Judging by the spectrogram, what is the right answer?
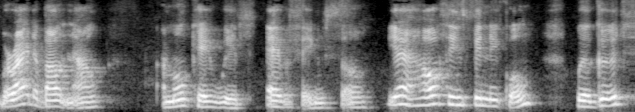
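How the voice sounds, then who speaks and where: A man on an online panel, speaking in a relaxed, agreeable and measured way. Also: fairly high pitch. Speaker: panel guest. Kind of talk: casual panel chat.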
